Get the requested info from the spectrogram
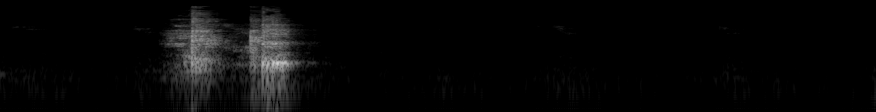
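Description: Two short, loud, sharp breath sounds close together at the mouthpiece of a three-ball incentive spirometer, about a second in.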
